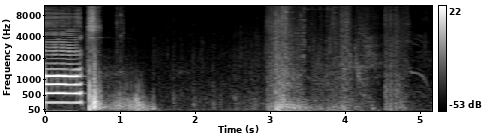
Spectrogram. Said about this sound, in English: How the hell was that gunshot like too far away?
